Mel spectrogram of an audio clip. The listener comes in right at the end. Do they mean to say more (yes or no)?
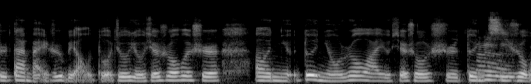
yes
